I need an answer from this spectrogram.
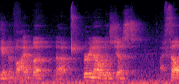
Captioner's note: snapping fingers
